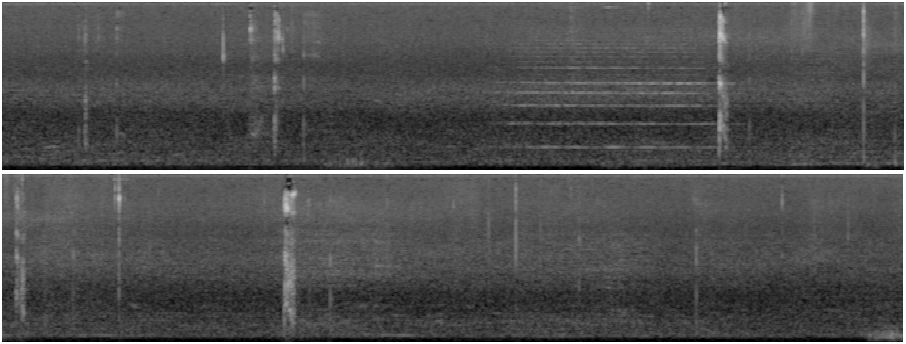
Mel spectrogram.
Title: My baby hiccups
